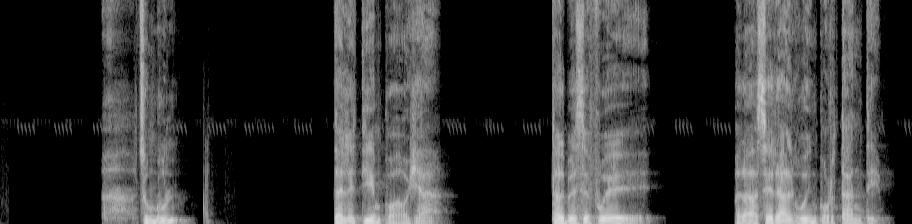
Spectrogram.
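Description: An elderly man speaks in a strained, emotional voice nearby.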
